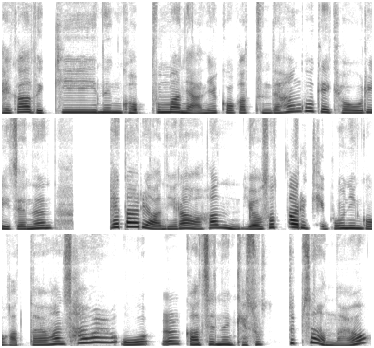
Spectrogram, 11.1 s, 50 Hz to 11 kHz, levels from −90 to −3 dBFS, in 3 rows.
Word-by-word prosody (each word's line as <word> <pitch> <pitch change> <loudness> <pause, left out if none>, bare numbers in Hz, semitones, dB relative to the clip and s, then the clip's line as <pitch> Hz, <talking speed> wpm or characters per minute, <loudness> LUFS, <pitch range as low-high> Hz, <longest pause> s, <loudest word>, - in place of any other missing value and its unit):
제가 260 +7 +1
느끼는 235 +2 0
것뿐만이 220 +3 0
아닐 195 +3 -3
것 215 -1 -4
같은데 195 -1 -7
한국의 285 - -2
겨울이 205 +1 -2
이제는 210 +7 0 0.6
3 345 - +4
달이 400 -5 +5
아니라 215 +3 +2
한 260 -3 0
6 210 +13 +1
달이 330 -6 +7
기본인 240 +3 0
것 215 -2 -3
같아요. 205 +1 -4
한 275 +3 +1
4 365 +7 -1
월, 445 +1 +1
5 235 +4 +2
월까지는 235 -5 +1
계속 205 +5 -6 0.3
춥지 355 +5 -1
않나요? 220 - 0
235 Hz, 280 characters per minute, -23 LUFS, 205-280 Hz, 0.6 s, 달이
